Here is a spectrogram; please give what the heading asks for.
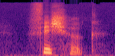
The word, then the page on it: fishhook: American English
